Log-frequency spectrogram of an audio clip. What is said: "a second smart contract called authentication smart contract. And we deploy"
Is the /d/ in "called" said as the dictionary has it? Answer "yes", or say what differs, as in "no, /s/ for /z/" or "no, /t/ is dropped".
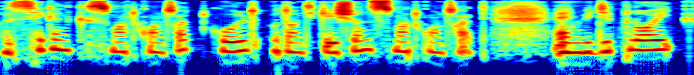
yes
